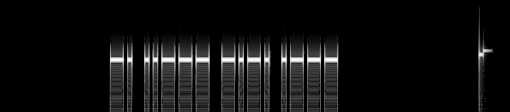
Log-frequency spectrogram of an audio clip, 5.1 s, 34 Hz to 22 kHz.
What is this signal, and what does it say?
Morse code, heard as a keyed tone, about 28 wpm, 700 Hz. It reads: N2CJ
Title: Easy Call Signs - 28wpm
